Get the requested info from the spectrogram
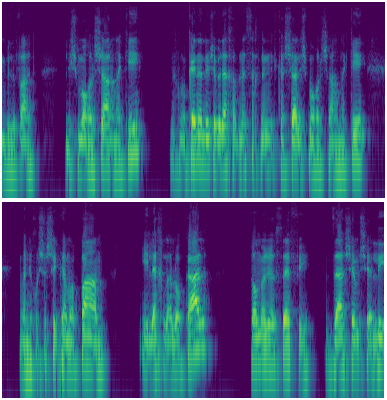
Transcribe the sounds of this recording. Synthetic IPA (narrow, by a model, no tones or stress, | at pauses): mbilvad | liʃmo̞ʁalʃaːʁnaki | anaχnukenjo̞d̪imʃebede̞eχlalbnesaχnenmit̪kaʃeliʃmo̞ʁalʃaaʁnaki | veaniχo̞ʃ̬evʃe̞ɡamapaːm | ile̞χlalo̞kal | to̞me̞ʁjo̞se̞fi | zeaʃe̞mʃe̞li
